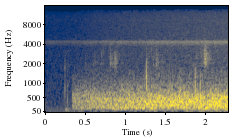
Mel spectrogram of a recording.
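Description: Thunder rumbling: it sets in about a quarter second in after a short crack and swells steadily louder.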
